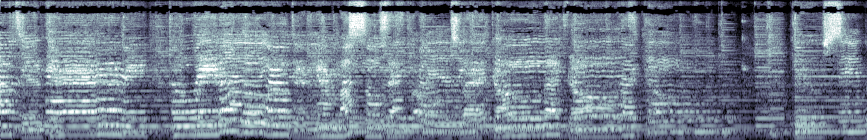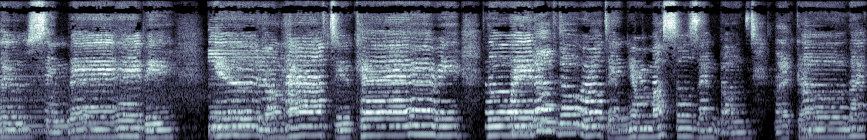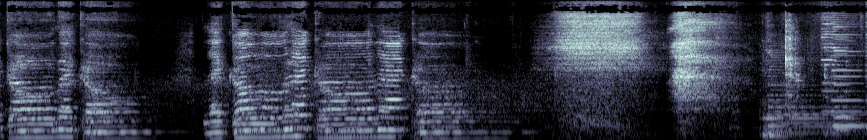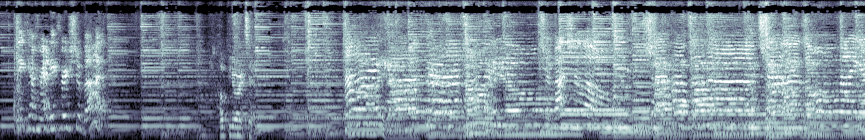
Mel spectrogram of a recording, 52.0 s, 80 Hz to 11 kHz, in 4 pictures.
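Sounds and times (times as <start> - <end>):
voices singing gentle melody: 0.0 - 28.1, 29.1 - 33.0, 42.3 - 52.0
soft breathy exhales: 34.0 - 37.1.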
